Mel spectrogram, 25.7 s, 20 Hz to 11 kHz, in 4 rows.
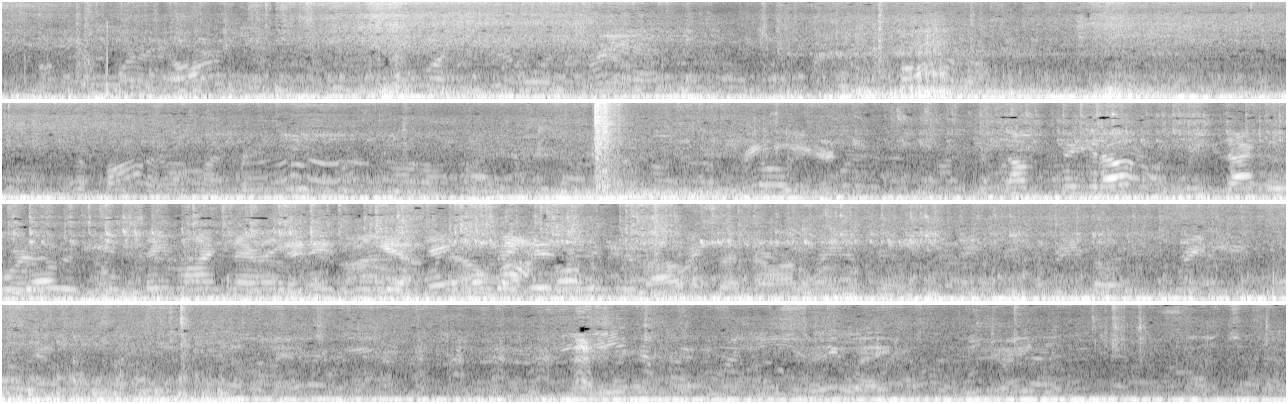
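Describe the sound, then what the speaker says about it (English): A twin-turbo LS V8 swapped into a Lincoln idles with a steady, loud low rumble at a car show cruise night, under constant crowd chatter and nearby voices. "got a LS in the Lincoln. Twin turbo."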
